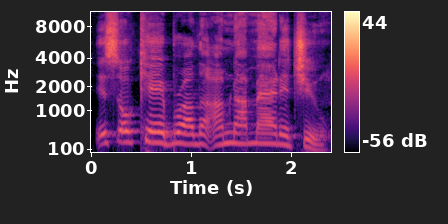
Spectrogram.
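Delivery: put-on high African-accented reassurance; calm him down in an African accent. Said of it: "he makes a statement twice".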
